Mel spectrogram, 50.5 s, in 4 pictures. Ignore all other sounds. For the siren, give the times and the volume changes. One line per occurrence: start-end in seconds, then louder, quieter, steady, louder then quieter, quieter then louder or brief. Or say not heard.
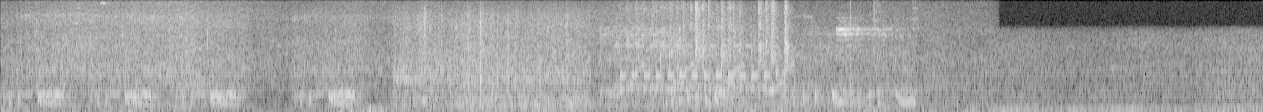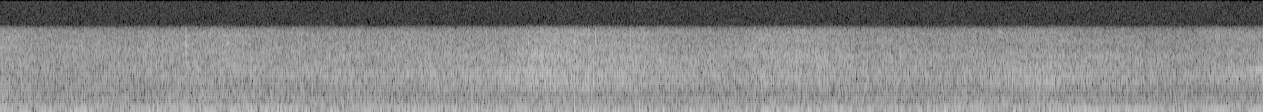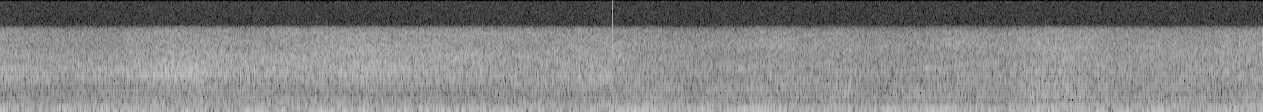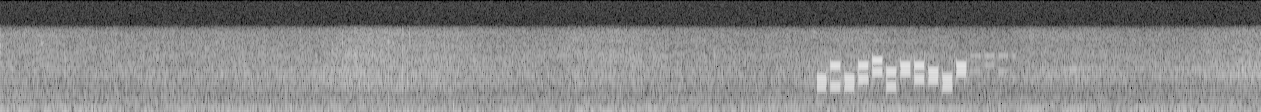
not heard.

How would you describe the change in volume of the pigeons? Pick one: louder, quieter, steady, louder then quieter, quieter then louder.
steady.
